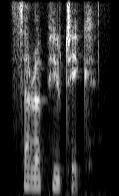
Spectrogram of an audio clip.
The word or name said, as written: therapeutic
